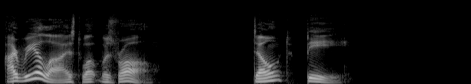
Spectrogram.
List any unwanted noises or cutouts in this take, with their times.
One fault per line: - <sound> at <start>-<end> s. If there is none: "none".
none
